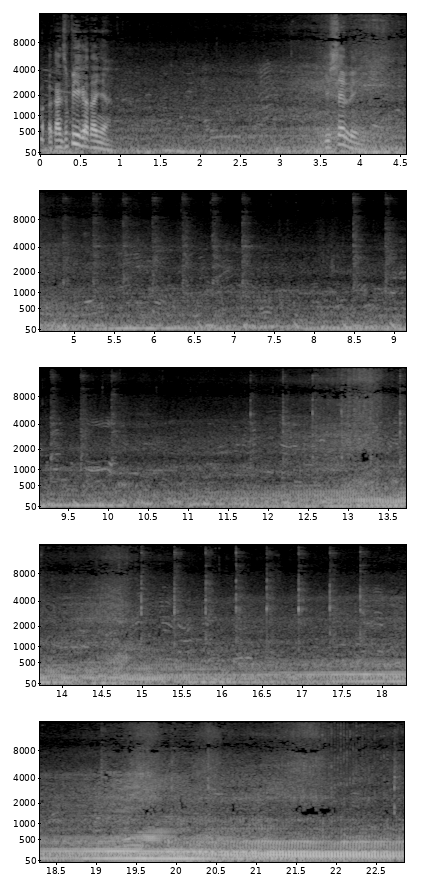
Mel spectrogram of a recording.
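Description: Motorbikes pass close by with buzzing engines.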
